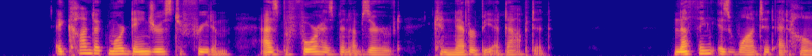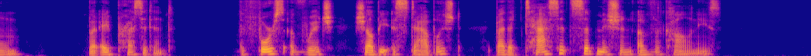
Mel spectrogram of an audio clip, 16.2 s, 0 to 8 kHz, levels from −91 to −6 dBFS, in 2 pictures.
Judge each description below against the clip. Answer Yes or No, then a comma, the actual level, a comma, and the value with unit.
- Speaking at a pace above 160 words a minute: No, average, 150 wpm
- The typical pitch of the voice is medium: No, low, 120 Hz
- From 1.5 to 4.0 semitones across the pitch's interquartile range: Yes, average, 2.8 semitones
